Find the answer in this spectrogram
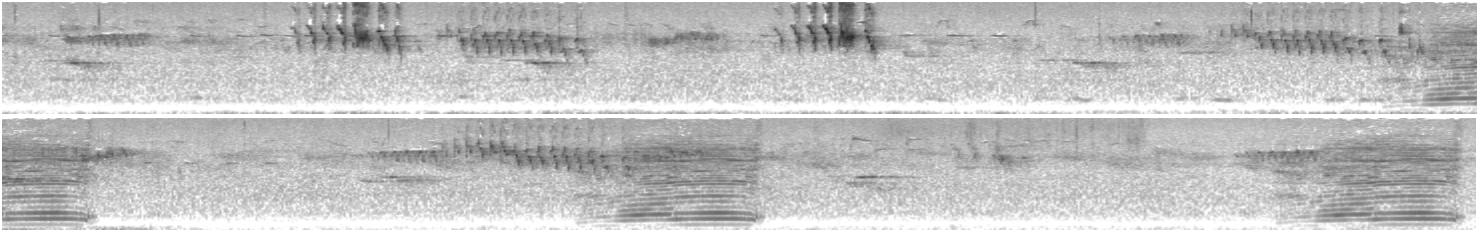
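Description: Cattle mooing three times in the second half, each a long low call that rises in pitch and then holds for about two seconds. Small birds chirp and trill in quick high-pitched runs throughout, loudest in the first ten seconds.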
